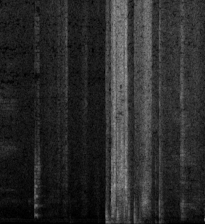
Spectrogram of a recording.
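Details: Small kitten found in the middle of the road, apparently hoarse or clogged up, gives rough, breathy, noisy bursts lasting about a second, then a short clear squeak at the end, indoors in a small room.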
